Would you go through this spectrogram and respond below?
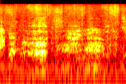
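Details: Airedale Terrier at its first protection training session, giving harsh, loud bark-like bursts in quick succession with human voices mixed in.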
